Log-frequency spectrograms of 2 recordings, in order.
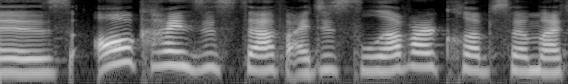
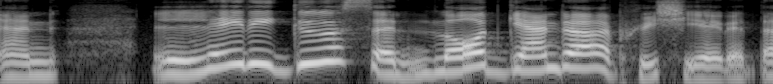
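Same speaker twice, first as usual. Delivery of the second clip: put-on slow, posh, tipsy goose voice. Streamer thanking viewers on a video game channel, fancy drunk goose voice. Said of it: "That's my fancy drunk goose voice".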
